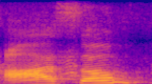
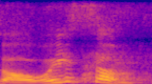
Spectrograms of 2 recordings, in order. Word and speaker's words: awesome: Also pronounced as awesome. But yeah, if you pronounce all the letters, a weesome.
